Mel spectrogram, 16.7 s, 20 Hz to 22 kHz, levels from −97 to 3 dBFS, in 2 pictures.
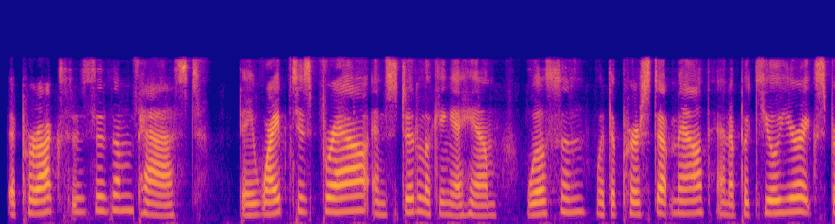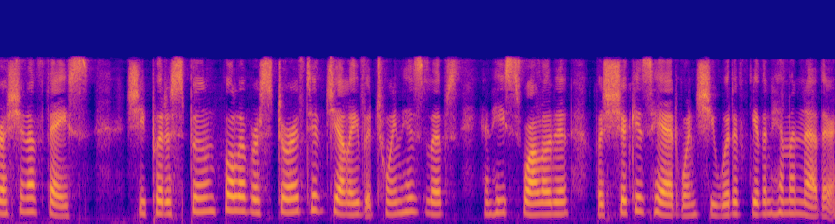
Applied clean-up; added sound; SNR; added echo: neural mask model DeepFilterNet 3.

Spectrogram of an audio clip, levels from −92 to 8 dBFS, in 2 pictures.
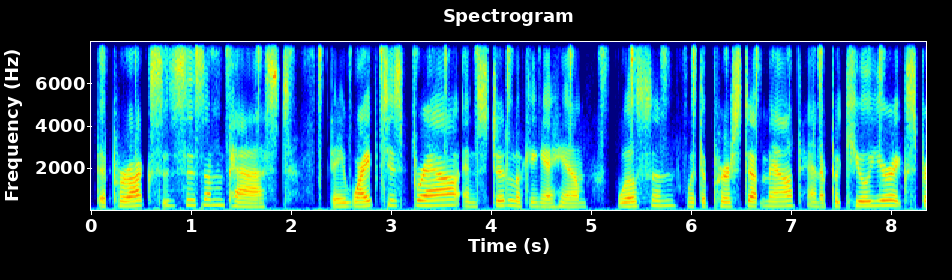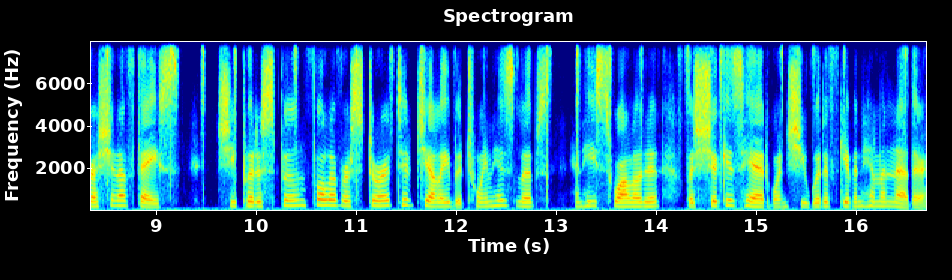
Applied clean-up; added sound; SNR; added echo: neural diffusion model UNIVERSE++.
